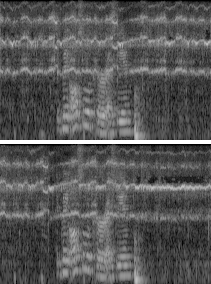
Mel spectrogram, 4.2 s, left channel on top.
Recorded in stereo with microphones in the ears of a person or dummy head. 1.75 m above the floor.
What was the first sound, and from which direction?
A woman speaking, 65° right (ahead or behind).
